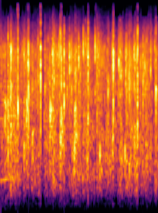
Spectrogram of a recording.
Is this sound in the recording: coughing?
no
